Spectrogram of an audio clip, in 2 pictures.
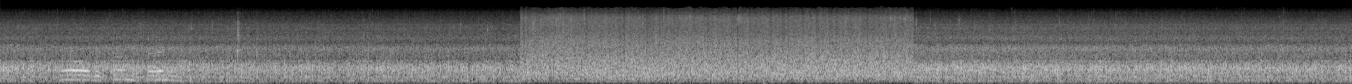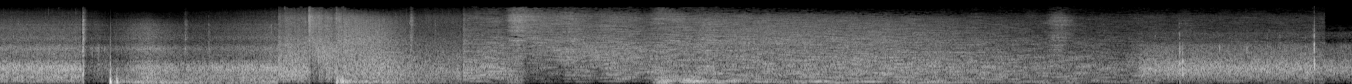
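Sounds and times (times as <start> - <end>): heavy rain on trees: 0.0 - 27.0
rifle shot: 16.3 - 18.7.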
